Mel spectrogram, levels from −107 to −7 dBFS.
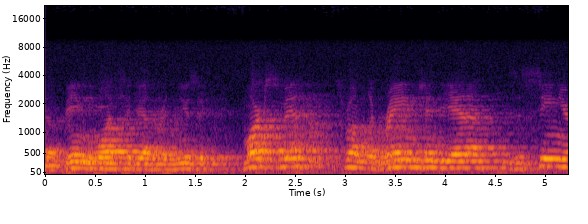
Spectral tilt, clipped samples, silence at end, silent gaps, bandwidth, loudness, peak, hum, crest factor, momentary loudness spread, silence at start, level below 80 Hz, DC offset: -11 dB/octave; under 0.1%; 0 s; none; 4.3 kHz; -34 LUFS; -18 dBFS; none; 14 dB; 9 LU; 0 s; -58 dBFS; under 0.1%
